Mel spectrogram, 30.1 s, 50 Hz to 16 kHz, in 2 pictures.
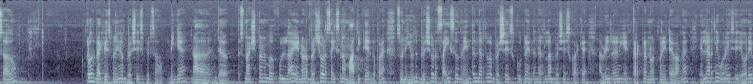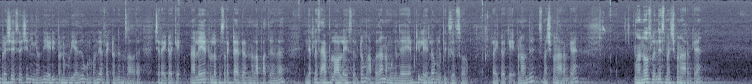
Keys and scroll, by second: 24.3 ctrl+=, 24.5 ctrl+space.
